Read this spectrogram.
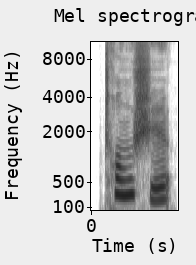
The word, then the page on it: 充实: chōng shí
